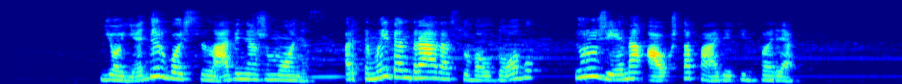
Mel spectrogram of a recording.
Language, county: Lithuanian, Kaunas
